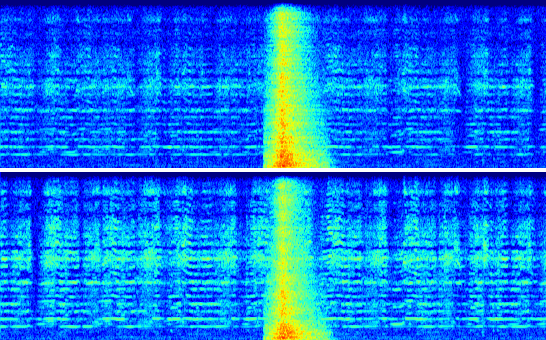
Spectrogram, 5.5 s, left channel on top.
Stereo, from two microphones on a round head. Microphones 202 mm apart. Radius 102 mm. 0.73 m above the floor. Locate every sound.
2.6 s a whoosh: 15° left (ahead or behind), 1.4 m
